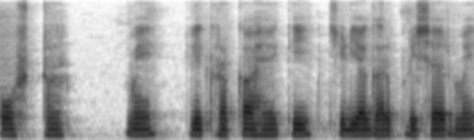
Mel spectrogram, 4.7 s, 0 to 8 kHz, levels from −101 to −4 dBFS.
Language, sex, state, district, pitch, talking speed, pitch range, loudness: Hindi, male, Bihar, Vaishali, 120 Hz, 140 wpm, 115-120 Hz, -20 LUFS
